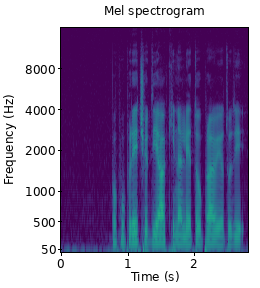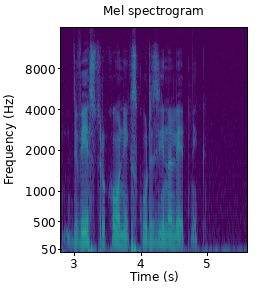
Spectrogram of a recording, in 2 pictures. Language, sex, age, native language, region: Slovenian, male, 18-29, Slovenian, Posavska region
